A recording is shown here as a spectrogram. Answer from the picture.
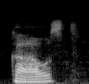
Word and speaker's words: caused: Caused. Okay. Instead of ow. Okay. Caused. Just like the word ought, we say caused.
